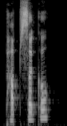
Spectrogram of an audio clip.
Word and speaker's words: PopSQL: Next piece of content, building the best PostgreSQL GUI, announcing our acquisition of PopSQL, or I think it's pronounced Popsicle,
